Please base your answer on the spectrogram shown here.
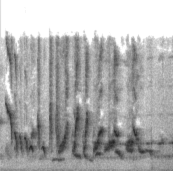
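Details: Medan white-rumped shama pouring out a dense, continuous warble of fast, tumbling whistles and trills that sweep both up and down, with a low steady hum in the background.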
